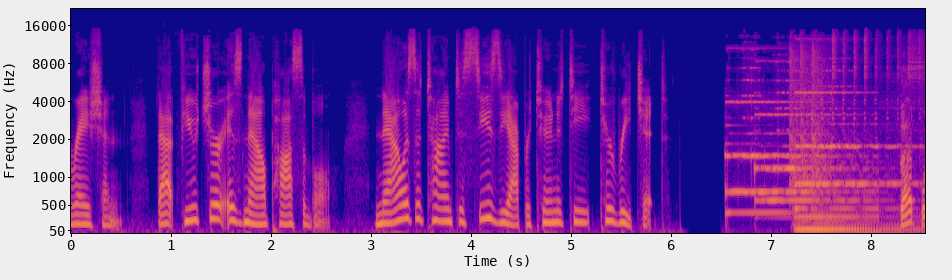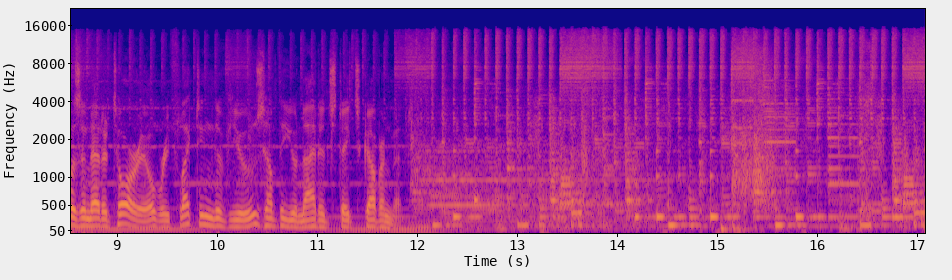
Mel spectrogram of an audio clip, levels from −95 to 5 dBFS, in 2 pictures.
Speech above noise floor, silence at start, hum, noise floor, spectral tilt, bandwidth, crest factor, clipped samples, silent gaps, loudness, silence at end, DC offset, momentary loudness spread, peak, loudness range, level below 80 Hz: 39 dB; 0 s; none; -68 dBFS; -4.5 dB/octave; 16 kHz; 14 dB; under 0.1%; none; -30 LUFS; 0 s; under 0.1%; 8 LU; -16 dBFS; 4 LU; -44 dBFS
